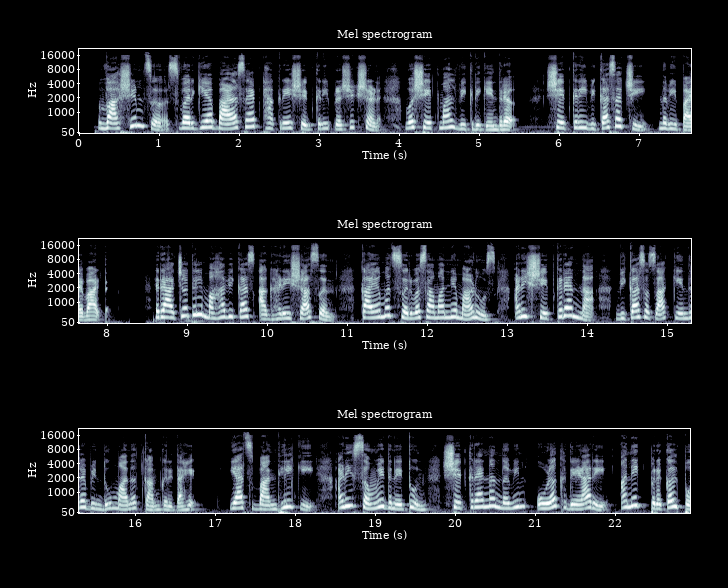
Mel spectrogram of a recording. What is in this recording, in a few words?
Marathi, Female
